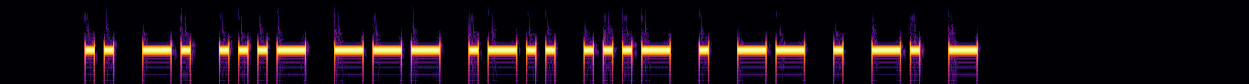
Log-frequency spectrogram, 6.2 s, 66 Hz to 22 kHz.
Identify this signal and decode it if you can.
Morse code, heard as a keyed tone, about 25 wpm, 700 Hz. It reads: INVOLVEMENT
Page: morse-code-ninja-practice-25wpm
